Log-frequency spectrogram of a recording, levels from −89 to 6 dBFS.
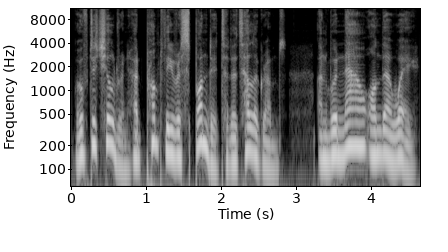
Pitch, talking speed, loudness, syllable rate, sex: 140 Hz, 195 wpm, -19 LUFS, 5.3 syllables/s, male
